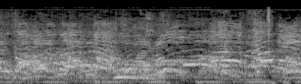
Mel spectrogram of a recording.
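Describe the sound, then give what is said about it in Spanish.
A crowd of dozens of people shouts together outside a courthouse in Seville, Spain, many overlapping voices yelling loudly and continuously, with a dense, agitated roar that rises and falls without a break. “A la salida le esperaban decenas de personas al grito de «Tú sabes dónde está Marta»”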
